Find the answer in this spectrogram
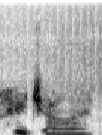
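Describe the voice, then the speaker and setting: A woman's voice: fairly high pitch, dark tone, breathy edge, dull audio. A young girl who hosts a homemade podcast drama, talking in a chatty, rambling, emotional way. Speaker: podcast host and drama player.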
